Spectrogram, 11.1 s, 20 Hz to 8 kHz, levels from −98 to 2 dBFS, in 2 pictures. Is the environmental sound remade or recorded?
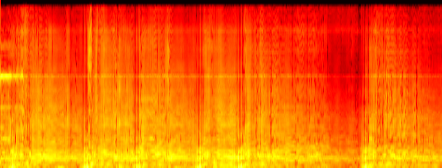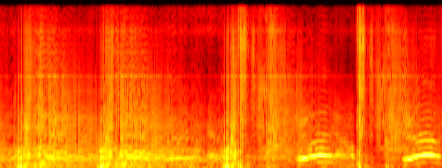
remade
